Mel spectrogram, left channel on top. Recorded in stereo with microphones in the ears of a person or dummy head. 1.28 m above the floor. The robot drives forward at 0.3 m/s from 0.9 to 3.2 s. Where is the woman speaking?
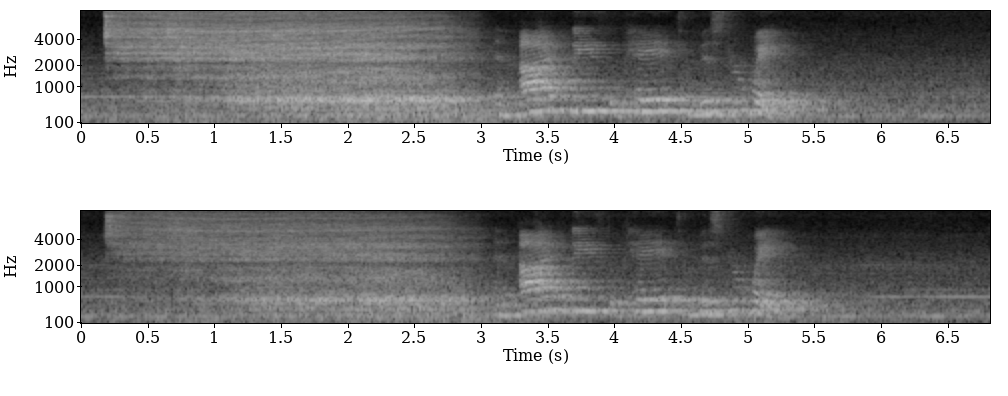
80° right, 1.6 m.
